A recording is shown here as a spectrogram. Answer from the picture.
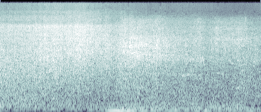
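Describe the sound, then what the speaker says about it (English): Winter storm waves pound the coastline at the Cape of Good Hope in a continuous, heavy roar of surf and wind that swells slightly midway. "Winter storms work their way north from Antarctica and pound a battered coastline"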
